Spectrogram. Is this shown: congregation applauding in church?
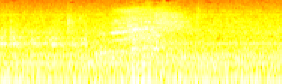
no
